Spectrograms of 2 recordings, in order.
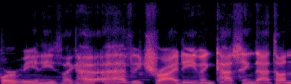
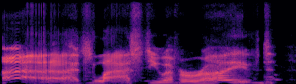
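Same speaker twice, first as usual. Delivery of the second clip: put-on dry, crackly old crone voice, swooping; 3 semitones higher than usual. Narrator voicing a hunched crone peering into a crystal ball, crackling crone voice. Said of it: "her voice crackles like dry weeds".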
